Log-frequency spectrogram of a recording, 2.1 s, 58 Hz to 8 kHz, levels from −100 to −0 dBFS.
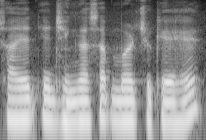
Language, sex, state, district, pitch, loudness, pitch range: Hindi, male, Arunachal Pradesh, Lower Dibang Valley, 120 Hz, -15 LUFS, 115-125 Hz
